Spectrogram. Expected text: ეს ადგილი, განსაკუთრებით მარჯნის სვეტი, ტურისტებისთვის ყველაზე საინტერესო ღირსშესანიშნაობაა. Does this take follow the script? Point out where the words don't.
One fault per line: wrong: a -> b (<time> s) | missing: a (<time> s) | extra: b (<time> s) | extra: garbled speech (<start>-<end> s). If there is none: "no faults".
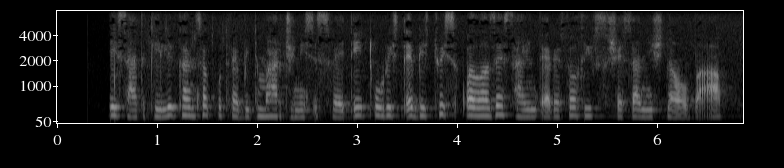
no faults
